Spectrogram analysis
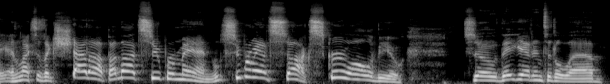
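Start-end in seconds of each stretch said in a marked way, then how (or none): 0.5-4.1 high, mock-angry rant; hammed-up petulant Lex yelling; irritated Lex. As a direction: snap at the crowd in a high pitch. Lex snaps at the crowd.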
